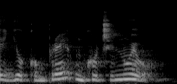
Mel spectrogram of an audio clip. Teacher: I'm raising my raising my voice at the end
